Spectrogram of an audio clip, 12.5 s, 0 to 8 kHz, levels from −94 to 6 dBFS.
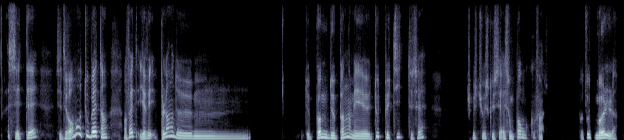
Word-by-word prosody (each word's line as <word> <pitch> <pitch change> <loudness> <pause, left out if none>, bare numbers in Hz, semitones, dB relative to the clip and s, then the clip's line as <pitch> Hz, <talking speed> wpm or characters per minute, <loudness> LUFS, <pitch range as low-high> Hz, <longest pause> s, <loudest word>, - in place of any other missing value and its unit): C'était 150 - -1 0.3
c'était - - -5
vraiment 365 -1 +2
tout 265 - 0
bête, 245 -1 +7
hein. 175 +2 -1 0.3
En - - -4
fait, 220 +3 0
il 115 - -3
y - - +5
avait 145 +5 -2
plein 230 +8 +2
de, 140 - 0
mmh 120 - -4 1.1
de 120 - -4
pommes 165 +9 +4
de 145 -2 +2
pins, 165 +10 -1
mais 130 -5 +2
heu, 115 - -3
toutes 215 - -4
petites, 180 +3 -5
tu 110 - -10
sais, 160 - -5 0.8
je - - -16
sais - - -37
pas - - -6
si 130 - -12
tu 125 - -11
vois 125 - -3
ce - - -14
que 120 - -6
c'est? 110 - -5
Elles 120 - -3
sont 120 -1 -3
pas 180 - -1
enco 165 -5 -8
enfin, - - -9
elles - - -40 0.7
sont - - -11
toutes 175 -3 -2
molles, 150 +3 +6
145 Hz, 200 wpm, -23 LUFS, 125-180 Hz, 1.1 s, bête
